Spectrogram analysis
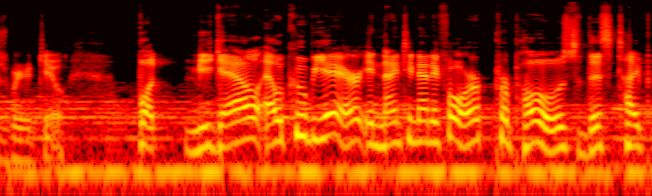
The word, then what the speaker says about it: Alcubierre: In the Wikipedia here, it says it uses the Albuquerque... No, that's not it. Alcubierre? Hold on. Alright, let's see how Google here says to pronounce this. Alcubierre.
